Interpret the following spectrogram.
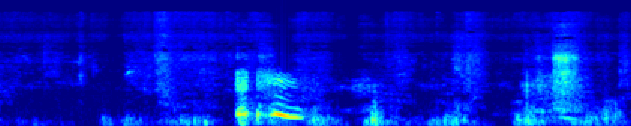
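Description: A dog's short whining yelp that falls in pitch, a little under two seconds in, followed by a couple of shorter, fainter yelps. Faint rustling of cotton fabric being handled sits between them.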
